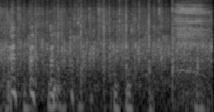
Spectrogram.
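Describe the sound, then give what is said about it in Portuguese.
An audience applauds with dense, steady clapping that holds for about three seconds, fairly loud throughout, with murmuring voices mixed in underneath. “Uma salva de palmas para o dono do Oli.”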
